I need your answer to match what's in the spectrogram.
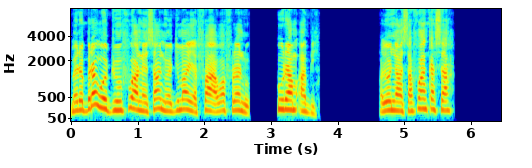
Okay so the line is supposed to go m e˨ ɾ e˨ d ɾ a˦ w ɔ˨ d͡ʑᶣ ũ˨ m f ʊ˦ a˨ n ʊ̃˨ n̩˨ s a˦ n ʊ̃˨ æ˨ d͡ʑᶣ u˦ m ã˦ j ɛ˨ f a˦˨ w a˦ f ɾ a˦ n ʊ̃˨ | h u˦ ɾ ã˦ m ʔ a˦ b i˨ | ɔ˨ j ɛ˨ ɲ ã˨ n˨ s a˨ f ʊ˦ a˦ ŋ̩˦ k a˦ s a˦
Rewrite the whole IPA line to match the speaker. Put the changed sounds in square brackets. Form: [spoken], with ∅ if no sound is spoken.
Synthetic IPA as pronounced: m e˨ ɾ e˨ [b] ɾ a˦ w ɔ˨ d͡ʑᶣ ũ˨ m f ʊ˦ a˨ n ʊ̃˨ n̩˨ s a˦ n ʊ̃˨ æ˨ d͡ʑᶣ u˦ m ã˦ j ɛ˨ f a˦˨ w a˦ f ɾ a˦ n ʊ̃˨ | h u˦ ɾ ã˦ m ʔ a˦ b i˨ | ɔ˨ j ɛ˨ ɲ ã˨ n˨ s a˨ f ʊ˦ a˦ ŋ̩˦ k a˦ s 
